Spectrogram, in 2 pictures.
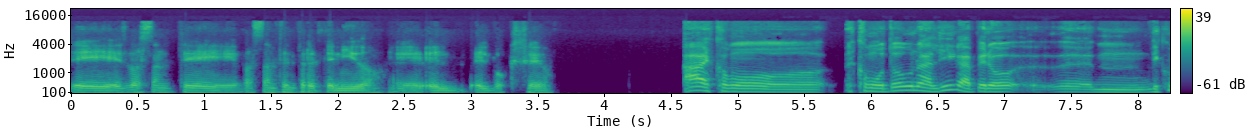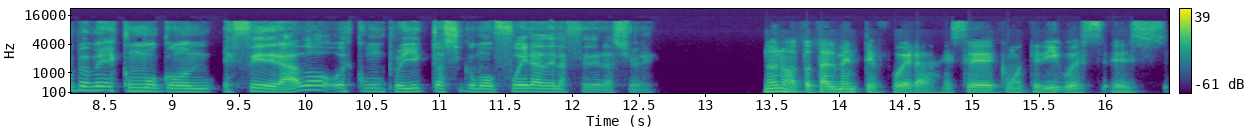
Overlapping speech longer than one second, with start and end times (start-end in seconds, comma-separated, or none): none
